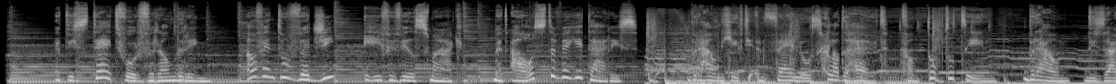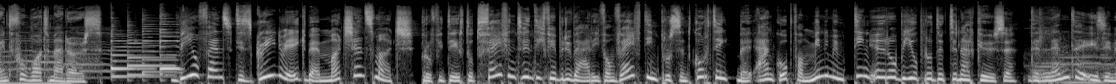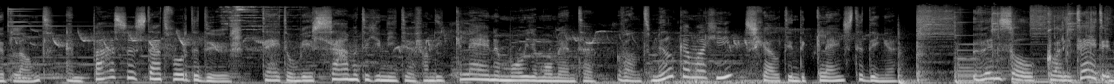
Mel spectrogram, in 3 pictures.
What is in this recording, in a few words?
commercials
